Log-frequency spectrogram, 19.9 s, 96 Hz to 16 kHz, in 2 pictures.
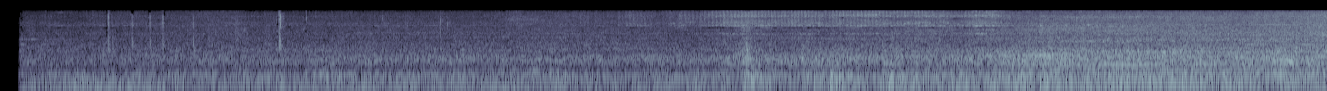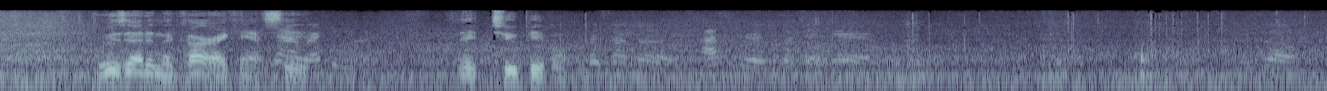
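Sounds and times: car passing: 0:00.4 - 0:19.9.

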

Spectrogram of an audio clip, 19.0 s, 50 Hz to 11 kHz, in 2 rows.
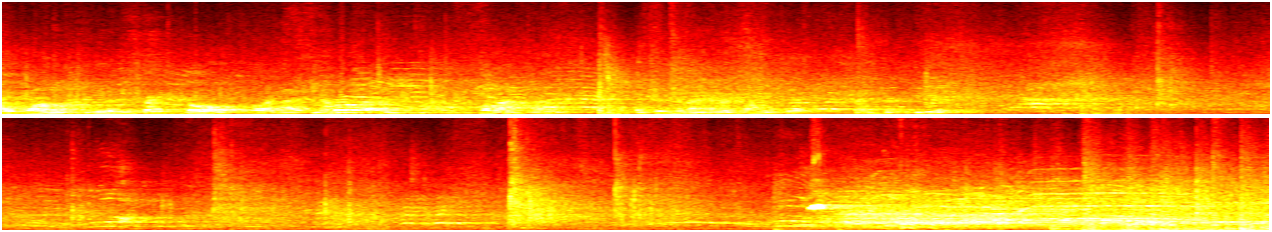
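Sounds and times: hockey stick and puck knocks: 0:13.3 - 0:14.5
crowd cheering: 0:14.2 - 0:19.0.

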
